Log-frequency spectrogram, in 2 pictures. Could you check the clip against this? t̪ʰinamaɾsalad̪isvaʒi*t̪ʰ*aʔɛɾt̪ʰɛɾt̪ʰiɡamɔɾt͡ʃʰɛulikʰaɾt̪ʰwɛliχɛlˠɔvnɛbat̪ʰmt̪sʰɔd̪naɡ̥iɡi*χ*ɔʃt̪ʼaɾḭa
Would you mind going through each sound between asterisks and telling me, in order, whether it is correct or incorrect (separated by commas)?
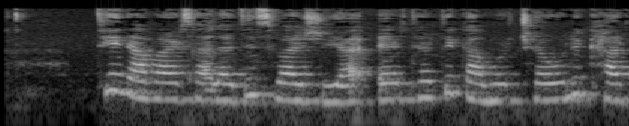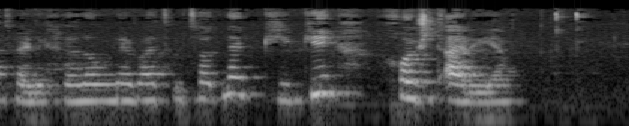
incorrect, correct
